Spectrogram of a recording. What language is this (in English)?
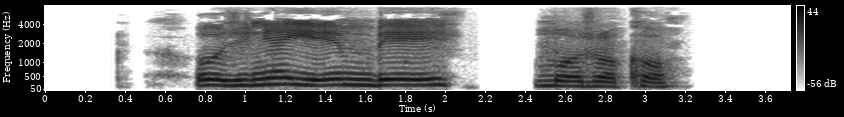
Mokpwe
